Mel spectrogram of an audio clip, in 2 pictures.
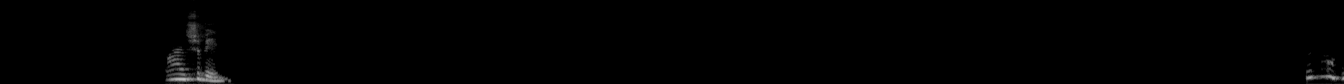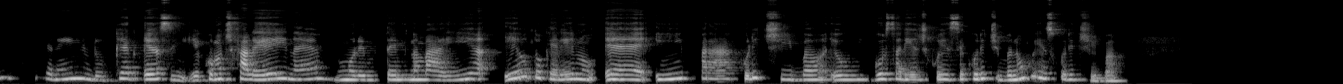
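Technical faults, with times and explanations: Throughout, imaging from linear upsampling: sibilants carry a faint metallic shimmer, and the top of the speech band sounds dulled. A weak mirror copy of the spectrum sits between 8 kHz and 16 kHz, roughly 30 dB below the speech. This fits a 16 kHz recording raised to 44.1 kHz by drawing straight lines between samples. That interpolation filters poorly, so it softens the highest genuine content and leaves those fainter reflected images above it.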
